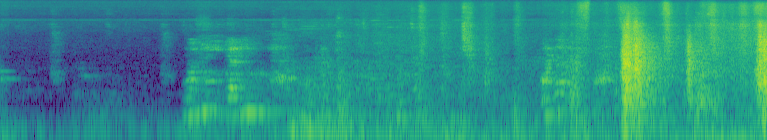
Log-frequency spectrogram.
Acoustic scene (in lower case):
elevator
